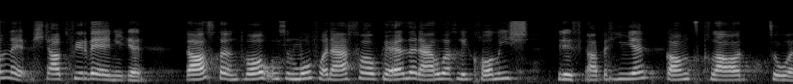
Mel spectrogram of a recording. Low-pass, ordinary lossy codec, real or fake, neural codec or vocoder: none; none; fake; codec, 16 kHz, 1 kbps, FunCodec, trained on Chinese and English, 50 frames a second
